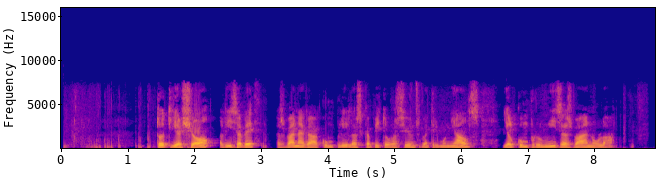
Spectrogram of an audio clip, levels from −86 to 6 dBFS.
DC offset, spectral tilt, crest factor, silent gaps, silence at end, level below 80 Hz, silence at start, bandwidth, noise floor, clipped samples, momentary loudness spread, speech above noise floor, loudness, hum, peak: under 0.1%; -6.5 dB/octave; 18 dB; none; 0.65 s; -50 dBFS; 0.05 s; 8 kHz; -52 dBFS; under 0.1%; 11 LU; 34 dB; -18 LUFS; none; 0 dBFS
